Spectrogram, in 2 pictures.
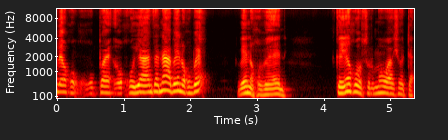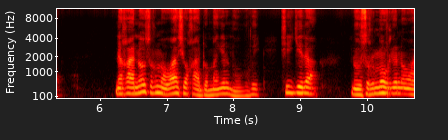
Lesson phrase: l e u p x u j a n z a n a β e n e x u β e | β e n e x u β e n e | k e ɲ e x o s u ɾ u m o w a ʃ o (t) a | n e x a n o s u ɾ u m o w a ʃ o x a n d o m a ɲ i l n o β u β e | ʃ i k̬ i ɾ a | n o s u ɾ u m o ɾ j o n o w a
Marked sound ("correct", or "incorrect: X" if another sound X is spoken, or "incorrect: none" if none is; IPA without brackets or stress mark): correct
